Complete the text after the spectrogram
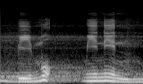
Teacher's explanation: Di sini hamzah bukan ain, jadi bimu'minin bukan bimu'minin.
